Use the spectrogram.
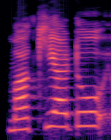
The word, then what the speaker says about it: macchiato: Macchiato is pronounced as macchiato.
